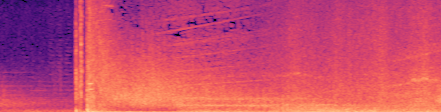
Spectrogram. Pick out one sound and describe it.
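A bullet whooshes through the air.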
